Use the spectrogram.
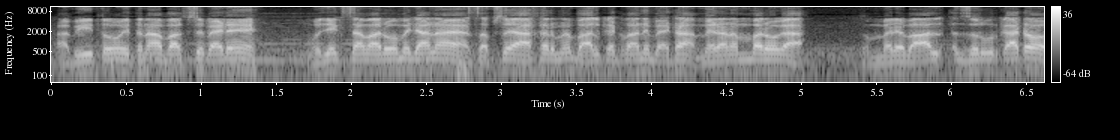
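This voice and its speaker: A man's voice: fairly high pitch, steady tone, fairly quick, pitched above the performer's own voice, close to an everyday voice. Man playing an impatient, demanding barbershop customer. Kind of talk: cartoon story character acting. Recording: music behind the voice.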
